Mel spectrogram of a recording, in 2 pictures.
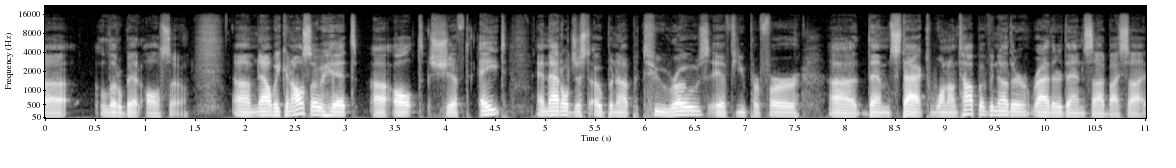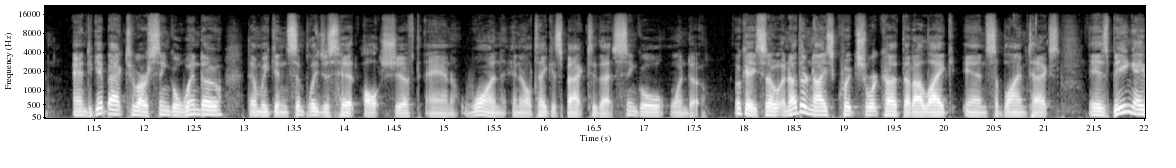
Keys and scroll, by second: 3.4 alt+shift+8, 14.1 alt+shift+1, 14.7 alt+shift+1.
